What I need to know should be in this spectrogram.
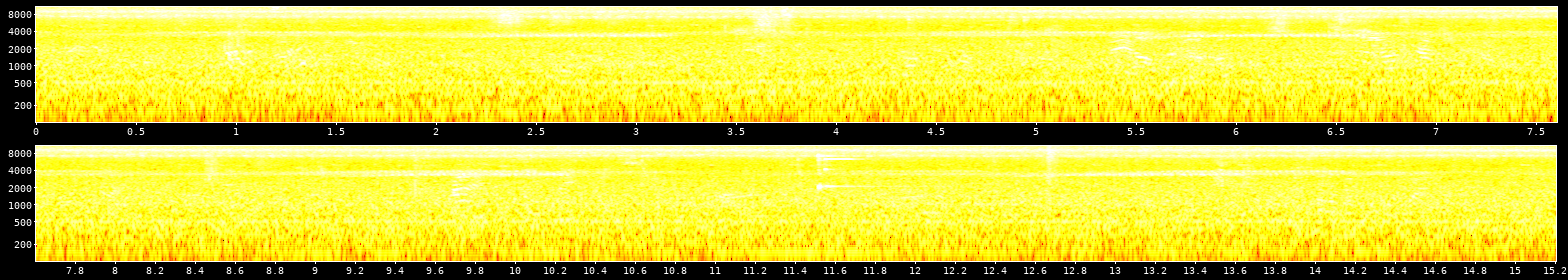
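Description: A young man speaks softly, close by.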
